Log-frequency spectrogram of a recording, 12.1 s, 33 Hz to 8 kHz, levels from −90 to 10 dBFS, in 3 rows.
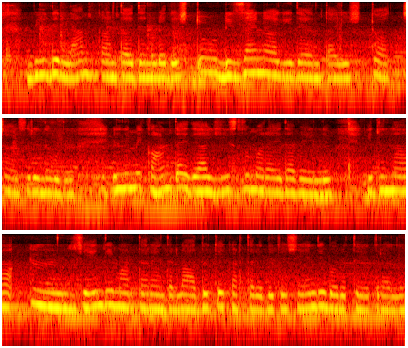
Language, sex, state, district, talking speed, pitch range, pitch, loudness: Kannada, female, Karnataka, Belgaum, 170 wpm, 200-225 Hz, 210 Hz, -24 LUFS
